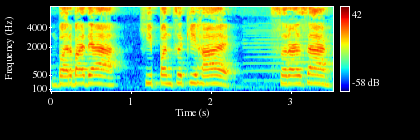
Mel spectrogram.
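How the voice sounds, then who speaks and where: Woman doing a stern crippled village elder man, firm, loud, high storybook voice. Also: little pitch movement, slow, faint music behind.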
